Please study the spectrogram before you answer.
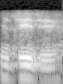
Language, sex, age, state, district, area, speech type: Hindi, male, 18-30, Bihar, Samastipur, rural, conversation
